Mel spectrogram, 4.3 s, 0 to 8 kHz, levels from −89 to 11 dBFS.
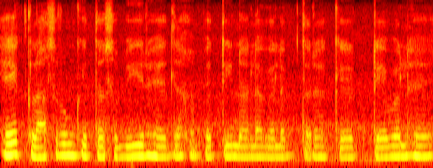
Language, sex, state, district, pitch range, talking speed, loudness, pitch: Hindi, male, Arunachal Pradesh, Lower Dibang Valley, 135-150 Hz, 205 wpm, -19 LUFS, 145 Hz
